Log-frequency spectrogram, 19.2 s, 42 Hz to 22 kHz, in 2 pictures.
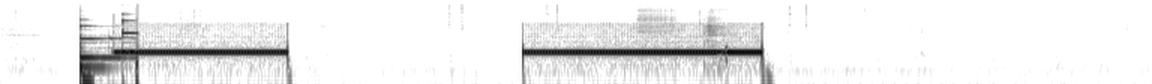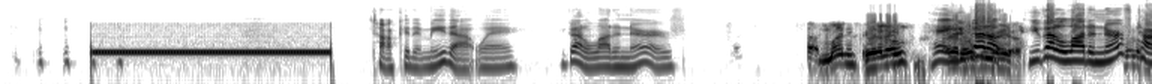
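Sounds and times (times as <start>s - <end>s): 
telephone ringback tone while placing a call: 0.7s - 2.4s, 4.4s - 6.4s, 10.4s - 12.4s
speech: 12.8s - 15.4s, 16.3s - 19.1s.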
